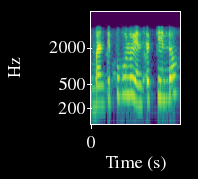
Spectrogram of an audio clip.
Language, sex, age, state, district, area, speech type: Telugu, female, 45-60, Andhra Pradesh, Srikakulam, urban, conversation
